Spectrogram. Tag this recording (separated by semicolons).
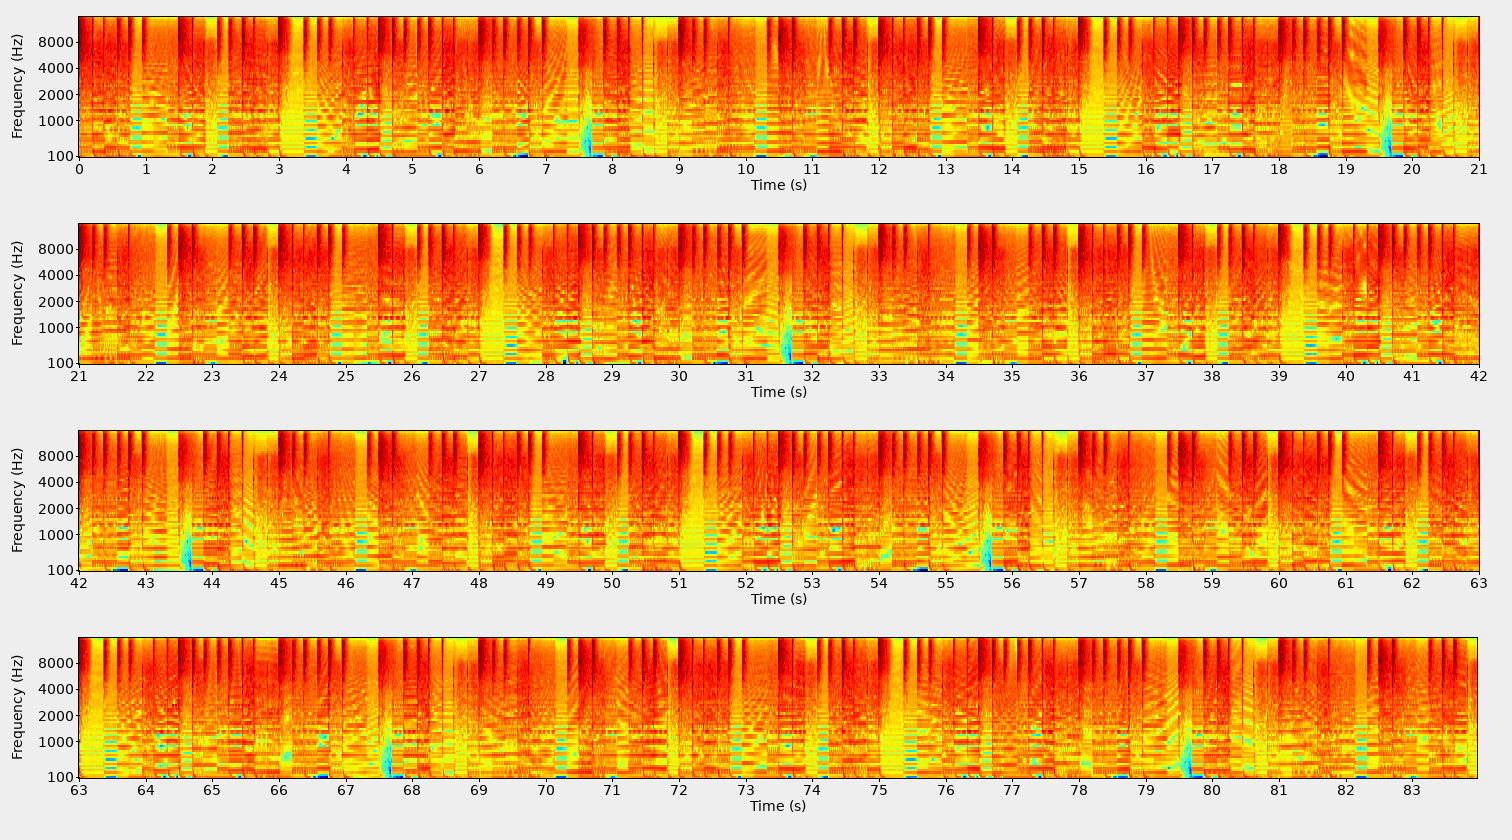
odd; strange; trippy; Weird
